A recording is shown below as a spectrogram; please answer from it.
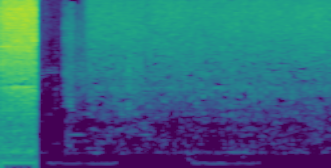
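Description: Aerosol spray paint can sprayed in a short, loud hissing burst that cuts off suddenly, then a faint steady hiss.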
